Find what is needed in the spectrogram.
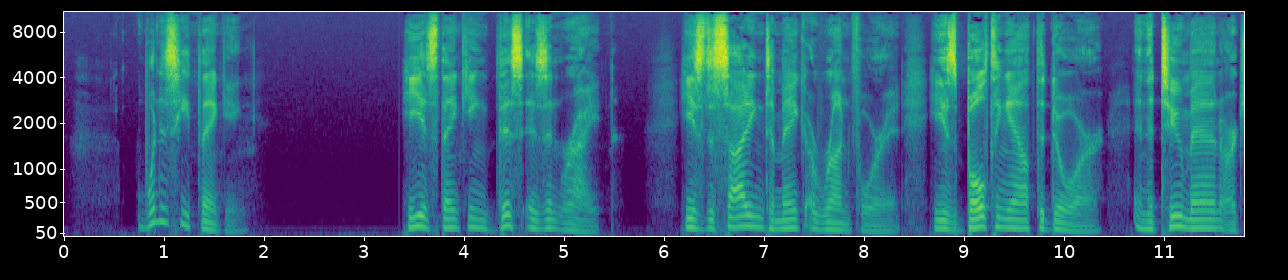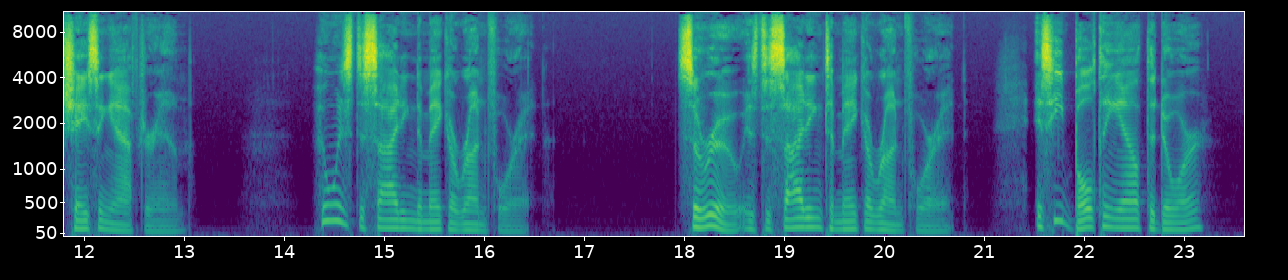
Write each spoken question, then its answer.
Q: Is he bolting out the door?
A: Yes, he is bolting out the door.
